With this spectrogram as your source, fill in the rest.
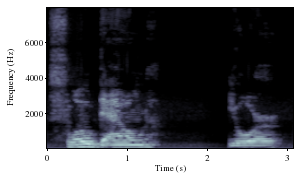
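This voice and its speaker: A middle-aged man, talking fast and chatty as a career coach hosting a livestream from his office. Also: medium pitch, flat delivery, warm tone, slight background noise. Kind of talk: casual livestream coaching talk. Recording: distant mic, slightly far-off sound.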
